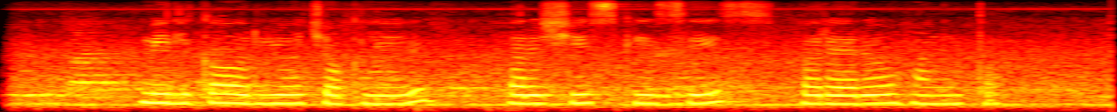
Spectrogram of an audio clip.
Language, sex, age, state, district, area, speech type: Goan Konkani, female, 18-30, Goa, Pernem, rural, spontaneous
